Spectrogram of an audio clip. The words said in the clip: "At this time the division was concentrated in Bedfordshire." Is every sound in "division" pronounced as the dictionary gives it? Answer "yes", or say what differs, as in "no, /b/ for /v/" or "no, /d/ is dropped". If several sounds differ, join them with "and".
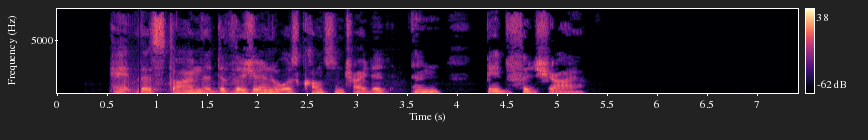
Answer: yes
